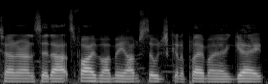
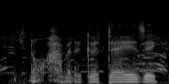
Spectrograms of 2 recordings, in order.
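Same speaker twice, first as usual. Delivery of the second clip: said under the breath, very quiet, barely audible; 3 semitones lower, 11 dB quieter than usual. Commenting on a batsman standing in front: saying it quietly. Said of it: "I'm gonna say it quietly".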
